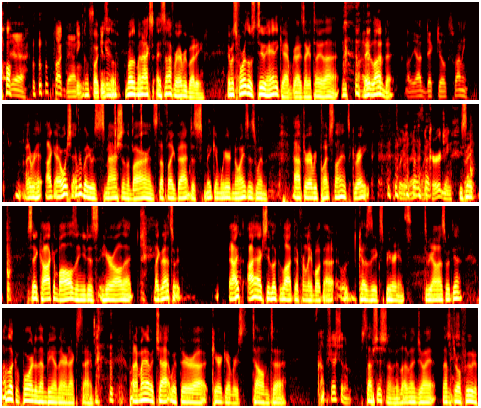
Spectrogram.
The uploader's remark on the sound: The Dutch Hall turns into a Dutch oven in this hot addition of Live From the Dutch Hall.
